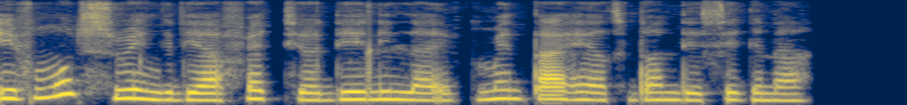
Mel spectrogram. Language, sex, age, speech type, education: Nigerian Pidgin, female, 15-29, spontaneous, tertiary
